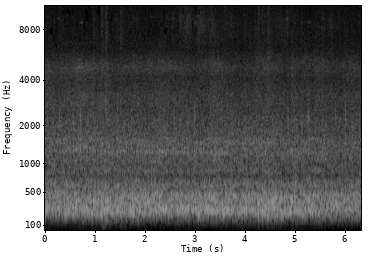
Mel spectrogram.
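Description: Wheels click over rail joints.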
